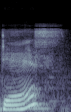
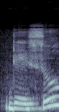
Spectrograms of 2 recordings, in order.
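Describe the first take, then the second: First: The word ends on the s sound. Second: The final u vowel is clearly pronounced. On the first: "desu berbunyi des" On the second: "huruf U tidak diucapkan"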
